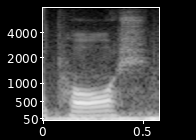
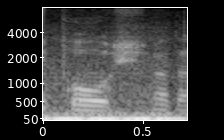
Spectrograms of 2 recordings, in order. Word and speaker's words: Porsche: How do you say Porsche? I say Porsche. I say Porsche as well. Some motoring journalists say Porsche. That's a girl's name.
